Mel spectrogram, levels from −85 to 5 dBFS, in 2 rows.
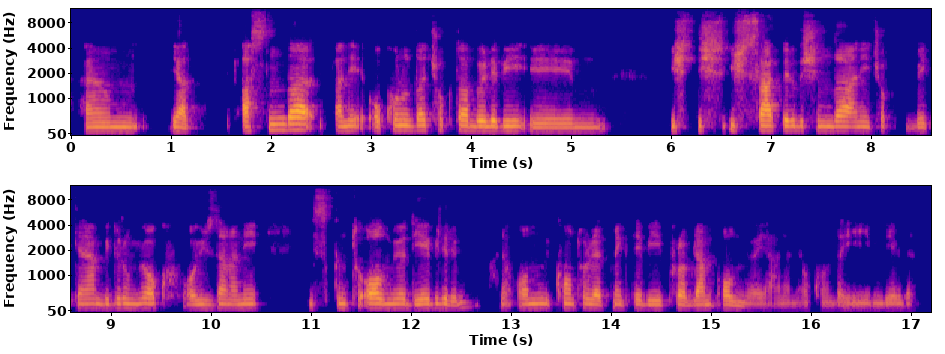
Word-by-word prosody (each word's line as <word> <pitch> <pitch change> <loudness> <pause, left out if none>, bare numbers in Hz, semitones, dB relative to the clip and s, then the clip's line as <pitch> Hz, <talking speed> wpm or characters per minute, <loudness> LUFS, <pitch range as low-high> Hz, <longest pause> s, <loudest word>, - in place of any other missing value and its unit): Emm, 120 0 +1 0.3
ya, - - +2 0.4
aslında, 155 +6 +6 0.2
hani, 130 +2 +1
o - - -2
konuda 145 0 +2
çok 145 0 -9
da, 135 -1 +4
böyle 135 0 +5
bir, 135 0 +1
emm, 115 0 -3 0.7
iş - - 0
iş - - -1
iş - - 0
saatleri 140 -1 +5
dışında, 130 0 +2
hani, 125 -1 +1
çok - - -9
beklenen 125 +1 -5
bir 120 - -6
durum 125 -1 -2
yok. 125 +1 -2
O 115 - -3
yüzden, 115 +1 -3
hani, 120 +1 -4 0.5
bir - - -12
sıkıntı 130 -1 -6
olmuyor 125 -2 +3
diyebilirim. 125 +2 -3
Hani, - - -13
onu 125 +1 -1
bir 125 - -7
kontrol 125 -1 -3
etmekte 115 -1 -3
bir 115 -1 -3
problem 115 0 -1
olmuyor 100 -7 -3
yani. 85 +1 -13
Hani, 85 0 -17
o - - -14
konuda - - -14
iyiyim 90 0 -10
diyebilirim. 85 -1 -9
125 Hz, 150 wpm, -23 LUFS, 115-130 Hz, 0.7 s, aslında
